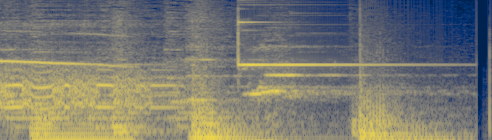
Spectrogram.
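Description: Cartoon sound effects over background music: a whistle sliding down in pitch ends about a third of the way in, and just past halfway a bright ding starts and rings on at one steady pitch.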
